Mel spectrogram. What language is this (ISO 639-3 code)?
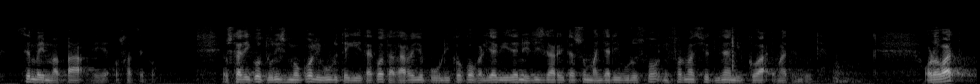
eus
